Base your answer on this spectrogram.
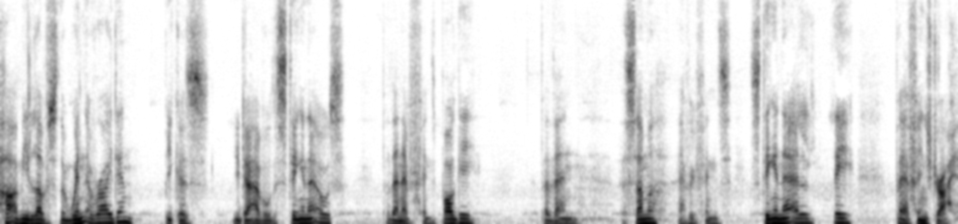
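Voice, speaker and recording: A man at a fairly quick pace, with ordinary pitch variation and a dry sound with no echo. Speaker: bikepacking vlogger. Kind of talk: casual vlog chat. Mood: relaxed, content. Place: open country. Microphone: phone near.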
